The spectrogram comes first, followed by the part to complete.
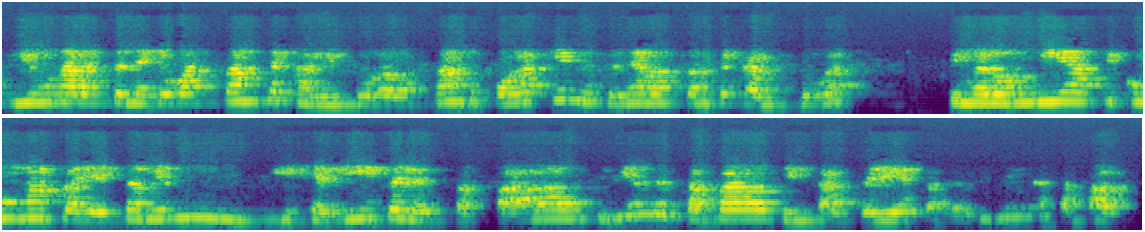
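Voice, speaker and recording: A woman telling her faith testimony in an interview, earnest and slow, often restarting her phrases. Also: high voice. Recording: echoey, distant, phone-like sound.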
